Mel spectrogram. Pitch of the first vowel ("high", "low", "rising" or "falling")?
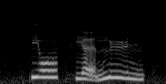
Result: high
